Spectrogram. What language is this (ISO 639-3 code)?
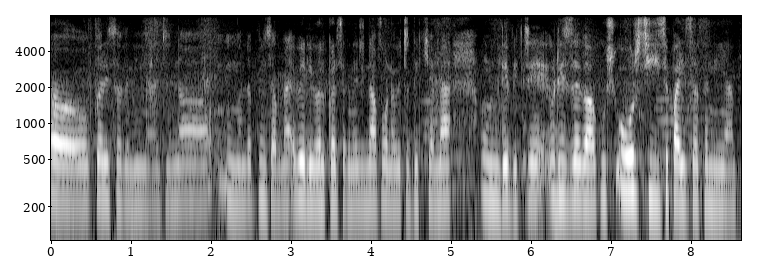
doi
